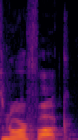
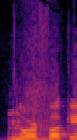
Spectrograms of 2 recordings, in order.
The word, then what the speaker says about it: Norfolk: I looked up a pronunciation. It's pronounced Norfolk. So, Norfolk, England.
